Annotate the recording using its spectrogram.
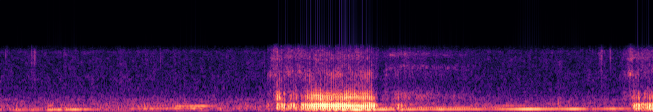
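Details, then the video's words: Dog named Mario asleep, giving one loud, harsh snore lasting about a second between soft, low, droning breaths. "Mario snoring III"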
